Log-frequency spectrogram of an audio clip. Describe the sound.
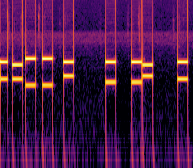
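Touch-tone telephone dialing as a call is placed: nine short, clear two-tone beeps in uneven groups, with a pause after the first five.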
